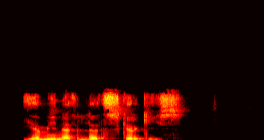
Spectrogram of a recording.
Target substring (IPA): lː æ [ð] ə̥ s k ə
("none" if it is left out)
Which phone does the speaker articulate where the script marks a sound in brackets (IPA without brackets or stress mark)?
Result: θ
